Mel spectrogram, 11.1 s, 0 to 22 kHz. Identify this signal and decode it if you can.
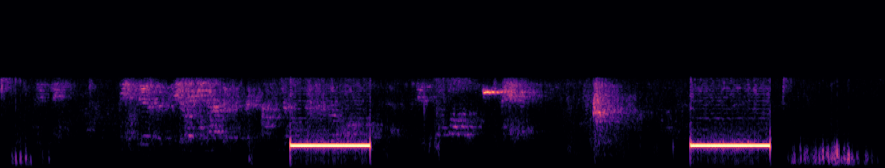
Ringback tone (Europe, 425 Hz), with speech.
